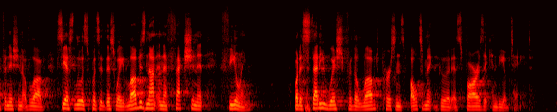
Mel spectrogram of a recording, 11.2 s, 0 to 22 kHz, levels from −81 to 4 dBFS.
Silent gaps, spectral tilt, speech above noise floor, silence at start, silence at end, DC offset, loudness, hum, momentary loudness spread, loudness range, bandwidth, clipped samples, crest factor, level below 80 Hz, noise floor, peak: none; -4.5 dB/octave; 36 dB; 0 s; 0.8 s; under 0.1%; -39 LUFS; none; 12 LU; 4 LU; 17.5 kHz; under 0.1%; 22 dB; -80 dBFS; -75 dBFS; -16 dBFS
